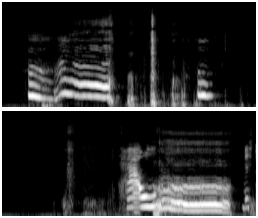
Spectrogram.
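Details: Skipper, a Boston Terrier, howls along to the Gilligan's Island theme song, which he shares with his brother Gilligan. Two long wavering howls, each rising then dipping, last about two seconds apiece and are separated by short yelps and brief quiet.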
